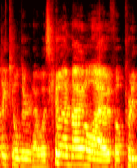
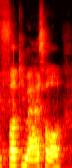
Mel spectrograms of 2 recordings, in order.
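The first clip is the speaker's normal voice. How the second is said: plain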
